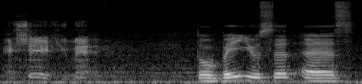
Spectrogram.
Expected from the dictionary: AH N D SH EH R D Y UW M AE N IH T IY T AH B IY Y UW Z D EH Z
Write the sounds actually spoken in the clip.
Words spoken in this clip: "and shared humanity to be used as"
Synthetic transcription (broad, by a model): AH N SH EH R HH Y UW M AE N IH T IY T AH B IY Y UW S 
